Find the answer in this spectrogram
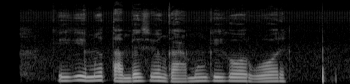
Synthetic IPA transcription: ki˦ki˦˨mɨ˦ta˨mbɛ˦s̬jo˦ŋɡa˨mu˦ŋɡi˦kɔ˦ɾwɔ˦ɾɛ˦

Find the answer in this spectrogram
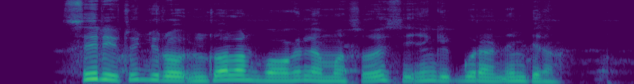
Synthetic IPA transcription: si˦ɾi˨tu˦d͡ʒu˨ɾo˨da˦la˦nbɔ˨ki˦la˨ma˨so˨e˦si˨e˦ŋɡi˨ɡu˦ɾa˨ne˦mbi˨ɾa˨

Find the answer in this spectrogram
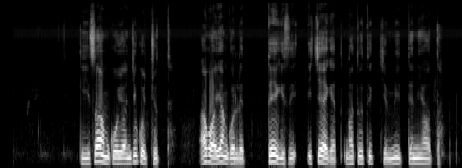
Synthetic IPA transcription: ki˨sɔ˦mko˨jɔ˨ɲd͡ʒi˦ko˨t͡ʃu˨t | a˦kɔ˨˦ja˦˨ŋɡo˨le˨t | tːe˦ki˨si˨ | ɪ˦t͡ʃɛ˦˨kɛ˨tŋɡa˦tu˦ti˦k̚t͡ʃe˨mi˦tːe˦njɔ˦tːa˨

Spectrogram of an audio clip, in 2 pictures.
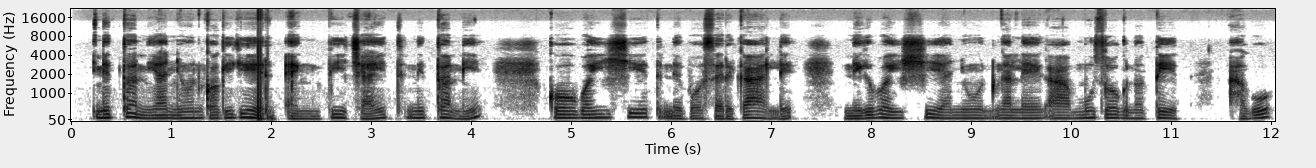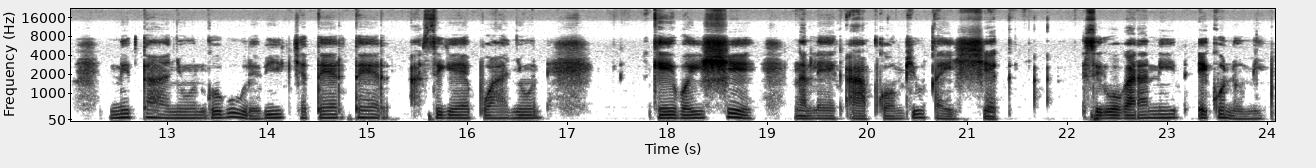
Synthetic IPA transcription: ni˦tɔ˦nɪ˨a˨ɲʊ˦nkɔ˧ki˦ɡe˦˨ɾɛ˨ŋpi˦t͡ʃa˨ɪ˦tnɪ˦tɔ˦nɪ˨ko˦bɔ˦i˦ʃje˦tne˨bɔ˨sɛ˨ɾka˦le˨nɪ˨ki˦bɔ˦i˦ʃe˦a˨ɲʊnŋa˨lɛ˧ka̰˨mu˦so˦knɔ˨te˦t̪̚ | a˨ɡo˦nɪ˦ta˦ɲu˦nɡo˦ɡu˦ɾe˨bi˦k̚t͡ʃɛ˦tɛ˦rtɛ˦ɾ | a˨sɪ˦kɛ˦pwaɲu˦n | kebɔ˦i˦ʃe˦ŋa˨lɛ˨ka̰˨p̚kɔ˨mpju˦ta˨i˨ʃɛ˨k̚ | sɪ˦ko˧ka˨ɾa˦ni˦t̪e˦ko˦no˨mi˨

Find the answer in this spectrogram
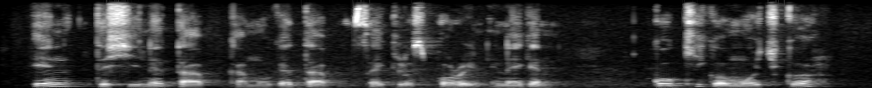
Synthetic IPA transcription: ɪ˦nt̪e˨ʃi˨nɛ˦t̪a˨p̚ka˨mo˨kɛ˦t̪a˨p̚sa˨jklɔspɔ˦ɾi˨nɪnɛ˦ɡɛ˨n | ko˦kʰi˦kɔ˨mo˨t͡ʃkɔ˦

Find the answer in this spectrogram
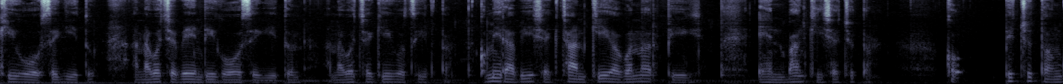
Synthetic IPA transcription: kʰi˦ɣo˨se˦ɡi˨tu˦a˨na˨ɣɔ˦t͡ʃɛ˨be˦ndi˦ɡo˨˦se˨ɡi˨tu˦na˨na˨ɣɔ˦t͡ʃɛ˦ki˦ɣo˨si˦ɾta˨ko˦mi˦ɾa˨bi˦ʃɛ˨kt͡ʃa˦nkʰi˦ɣa˨ɣɔ˦na˦ɾpi˨ɡi˦ɛ˨nba˦ŋkʰi˨ʃa˦t͡ʃʊ˦ta˨ | kɔ˦ | pɪ˦t͡ʃu˦ta˨ŋɡ

